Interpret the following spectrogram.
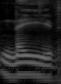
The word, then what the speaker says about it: Nave: Yep, Nave. So the V is just pronounced V, right? So Nave. Got it. One syllable, single syllable.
